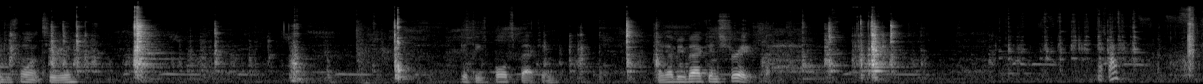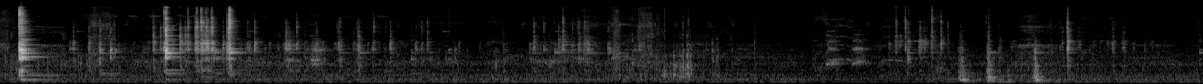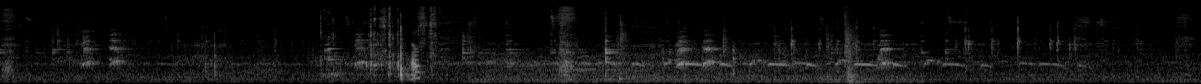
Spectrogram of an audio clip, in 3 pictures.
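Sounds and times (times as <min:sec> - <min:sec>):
tools and bolts clinking on metal: 0:00.0 - 0:36.0.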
